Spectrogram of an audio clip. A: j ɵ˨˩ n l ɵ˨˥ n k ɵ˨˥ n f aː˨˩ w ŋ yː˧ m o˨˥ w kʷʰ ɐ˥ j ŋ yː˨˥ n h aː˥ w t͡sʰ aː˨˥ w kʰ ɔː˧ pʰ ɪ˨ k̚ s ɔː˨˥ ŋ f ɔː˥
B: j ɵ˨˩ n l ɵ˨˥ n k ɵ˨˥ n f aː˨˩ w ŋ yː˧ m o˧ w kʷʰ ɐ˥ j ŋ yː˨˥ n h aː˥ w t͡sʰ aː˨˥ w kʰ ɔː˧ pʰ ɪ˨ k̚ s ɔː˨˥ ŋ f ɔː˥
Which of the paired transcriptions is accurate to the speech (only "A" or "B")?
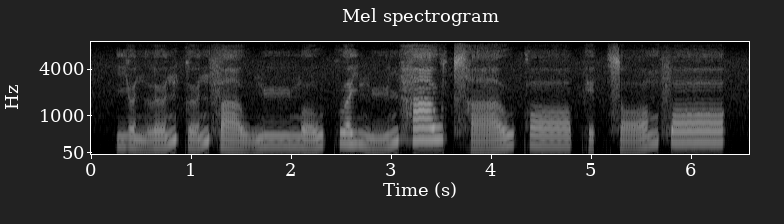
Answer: A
